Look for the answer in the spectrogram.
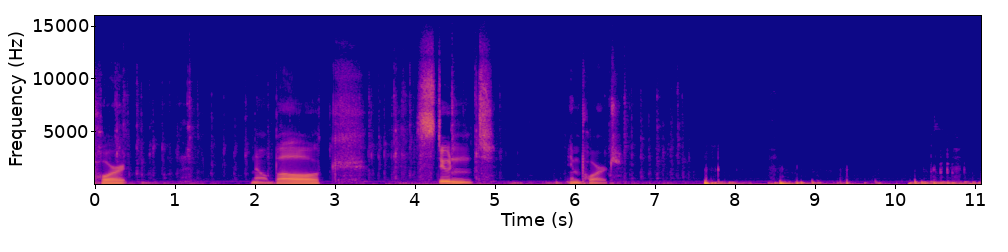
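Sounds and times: faint steady hum: 0.0 - 11.0
dull keyboard typing thumps: 6.6 - 7.8.

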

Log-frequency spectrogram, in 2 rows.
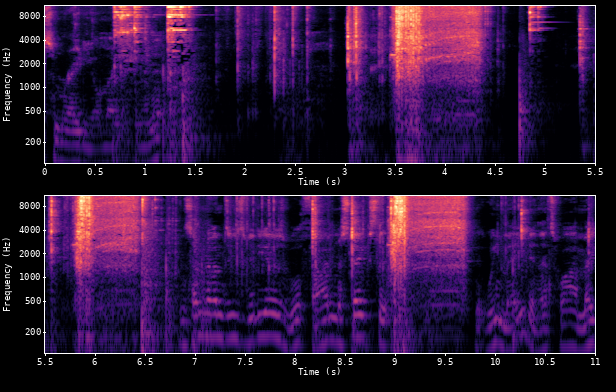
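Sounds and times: metal tools clicking and clattering: 0.7 - 1.6.

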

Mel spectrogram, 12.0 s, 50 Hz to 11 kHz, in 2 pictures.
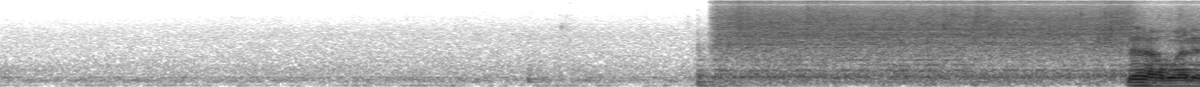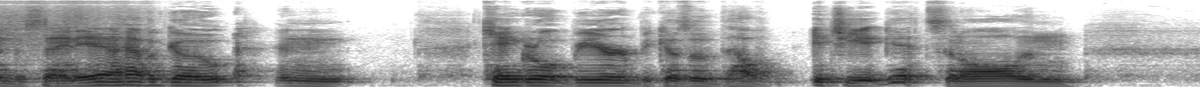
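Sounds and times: faucet water running into basin: 3.5 - 6.7.

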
